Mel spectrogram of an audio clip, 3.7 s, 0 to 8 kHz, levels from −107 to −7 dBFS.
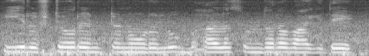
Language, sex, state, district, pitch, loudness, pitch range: Kannada, female, Karnataka, Koppal, 235 Hz, -15 LUFS, 225-240 Hz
